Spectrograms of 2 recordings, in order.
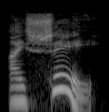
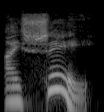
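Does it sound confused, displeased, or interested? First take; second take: confused; confused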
